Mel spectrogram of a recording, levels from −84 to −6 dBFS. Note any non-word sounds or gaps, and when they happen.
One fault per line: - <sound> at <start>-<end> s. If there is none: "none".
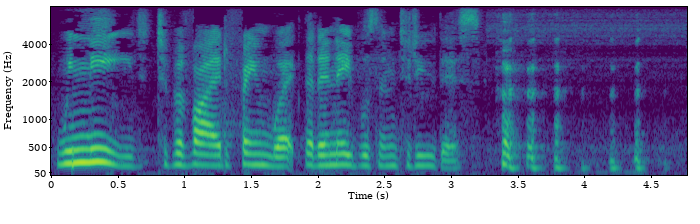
- laugh at 3.3-4.7 s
